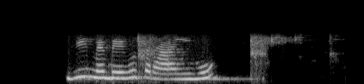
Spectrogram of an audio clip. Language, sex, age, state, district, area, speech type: Hindi, female, 30-45, Bihar, Begusarai, rural, conversation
